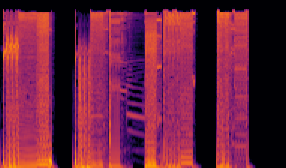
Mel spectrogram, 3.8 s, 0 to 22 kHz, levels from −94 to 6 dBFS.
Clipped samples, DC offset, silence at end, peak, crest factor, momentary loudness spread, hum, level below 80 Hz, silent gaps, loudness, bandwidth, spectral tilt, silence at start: under 0.1%; under 0.1%; 0.5 s; 0 dBFS; 18 dB; 8 LU; none; -28 dBFS; 0.78-0.96 s, 2.69-2.88 s; -16 LUFS; 18 kHz; -2.5 dB/octave; 0 s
